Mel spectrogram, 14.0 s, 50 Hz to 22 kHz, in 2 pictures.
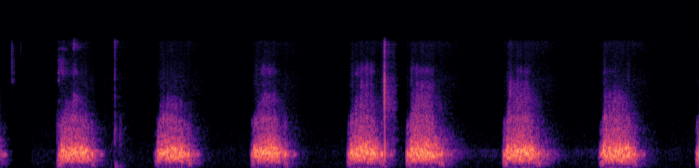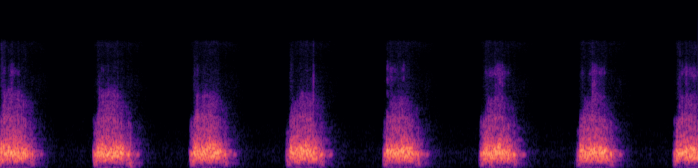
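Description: Harsh, loud systolic murmur at about 62 beats a minute, typical of aortic stenosis.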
